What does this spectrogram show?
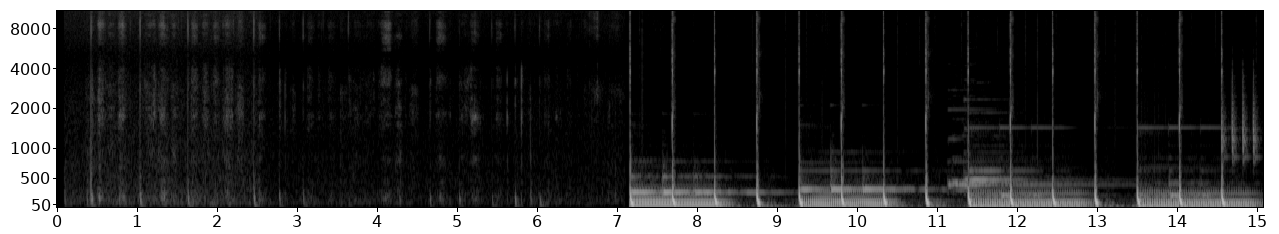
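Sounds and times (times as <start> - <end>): pen scratching on paper: 0.4 - 6.9.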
